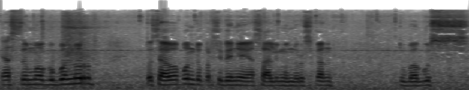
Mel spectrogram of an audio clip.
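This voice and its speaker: A man speaks very fast with fairly high pitch and fairly even intonation. Noticeable background noise is present. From Jakarta, raised partly in a village. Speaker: vlogger. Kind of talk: walking vlog commentary. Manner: casual, conversational.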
